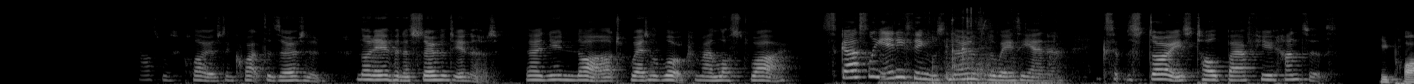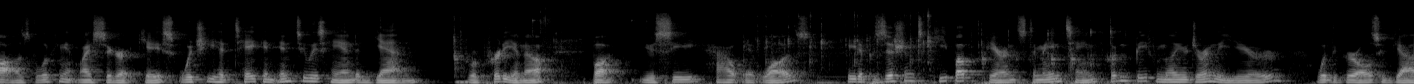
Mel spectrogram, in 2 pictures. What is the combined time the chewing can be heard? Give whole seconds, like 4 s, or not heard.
2 s.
